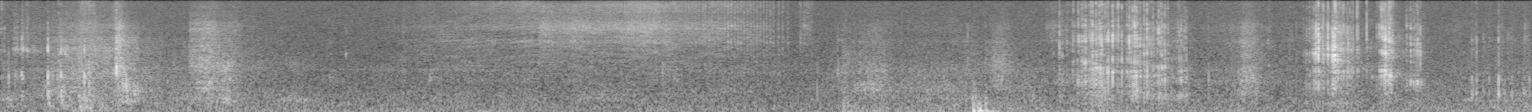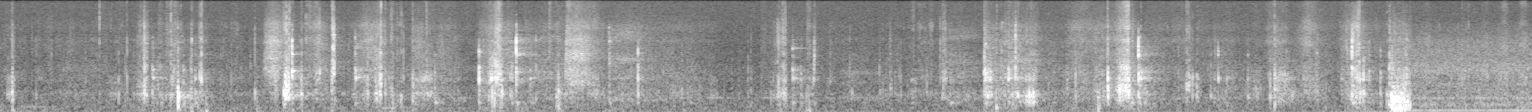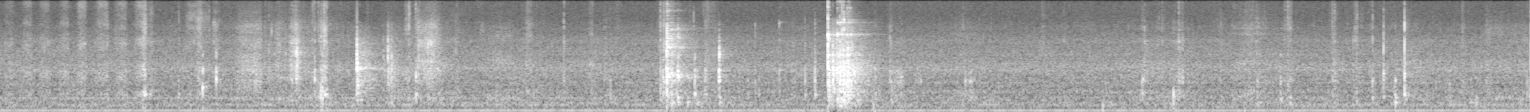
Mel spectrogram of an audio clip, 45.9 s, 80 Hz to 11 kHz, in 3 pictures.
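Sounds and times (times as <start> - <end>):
tools and leather clicking and scraping: 13.0 - 21.8, 22.8 - 36.7
low machine hum: 29.0 - 45.9.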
